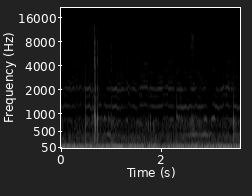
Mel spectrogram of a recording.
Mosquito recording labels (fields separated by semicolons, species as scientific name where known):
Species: Culex quinquefasciatus; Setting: cup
